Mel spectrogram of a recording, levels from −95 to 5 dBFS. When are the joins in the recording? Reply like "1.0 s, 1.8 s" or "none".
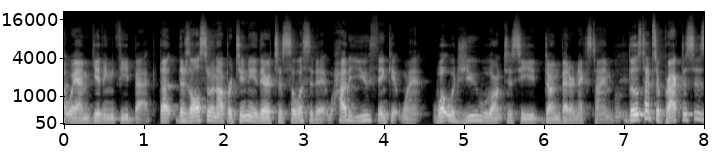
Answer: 1.0 s, 7.0 s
